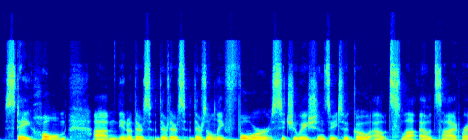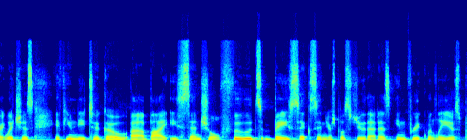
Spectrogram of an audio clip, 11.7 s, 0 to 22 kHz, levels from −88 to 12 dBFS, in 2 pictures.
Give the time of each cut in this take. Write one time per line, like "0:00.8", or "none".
0:02.1
0:04.2
0:05.9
